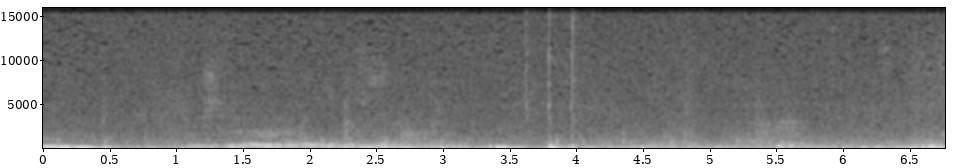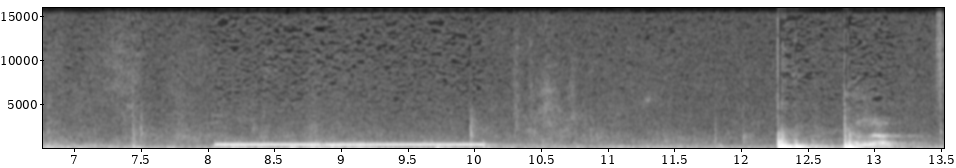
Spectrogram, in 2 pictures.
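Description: A ring-back tone on a phone call placed through a conference room speakerphone during a city council work session: background murmur of a room, then a steady two-second electronic tone, followed by a brief burst of clicks.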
